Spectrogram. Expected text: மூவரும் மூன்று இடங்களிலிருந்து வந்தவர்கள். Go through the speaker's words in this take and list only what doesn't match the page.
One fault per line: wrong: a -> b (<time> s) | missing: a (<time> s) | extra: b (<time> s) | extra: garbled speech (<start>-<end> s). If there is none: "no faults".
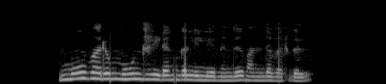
no faults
